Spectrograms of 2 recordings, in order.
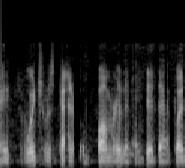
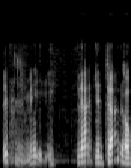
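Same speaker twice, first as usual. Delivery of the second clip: normal talking voice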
